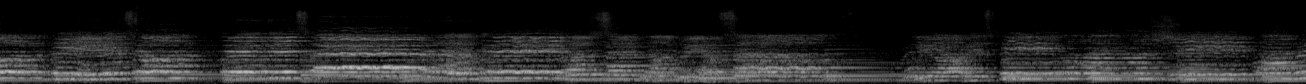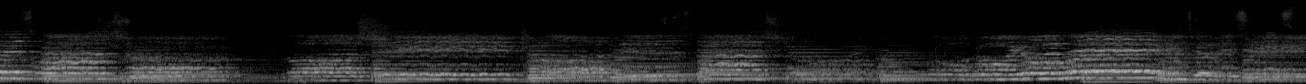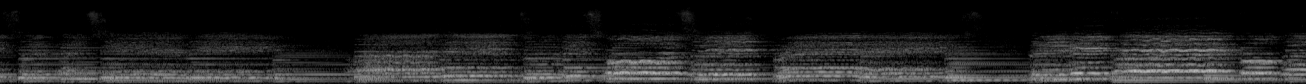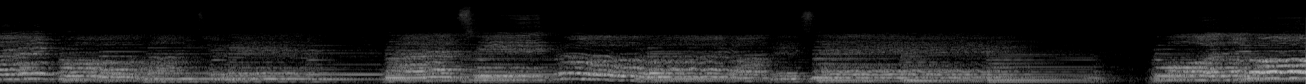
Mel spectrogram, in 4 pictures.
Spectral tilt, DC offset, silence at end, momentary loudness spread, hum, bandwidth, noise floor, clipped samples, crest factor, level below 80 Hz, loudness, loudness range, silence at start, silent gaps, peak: -6 dB/octave; under 0.1%; 0 s; 13 LU; none; 16 kHz; -57 dBFS; under 0.1%; 20 dB; -72 dBFS; -31 LUFS; 9 LU; 0 s; none; -12 dBFS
